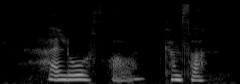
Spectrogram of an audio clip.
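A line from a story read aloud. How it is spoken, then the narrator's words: Hesitant. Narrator (German): begann Polly zögernd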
